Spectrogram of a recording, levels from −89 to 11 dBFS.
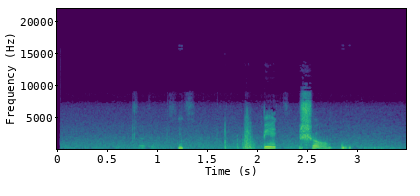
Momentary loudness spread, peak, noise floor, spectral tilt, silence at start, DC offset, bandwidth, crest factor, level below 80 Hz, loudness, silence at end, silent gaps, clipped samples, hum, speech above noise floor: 23 LU; -2 dBFS; -39 dBFS; -3 dB/octave; 0.05 s; under 0.1%; 9.6 kHz; 20 dB; -66 dBFS; -18 LUFS; 0.1 s; none; under 0.1%; none; 20 dB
